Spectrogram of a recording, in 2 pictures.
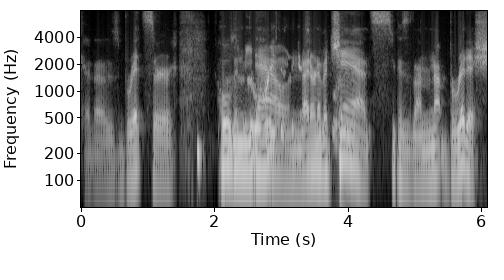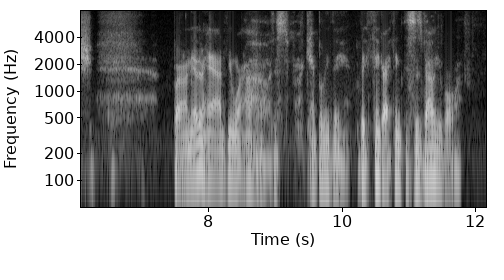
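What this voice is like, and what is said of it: Imitates another person's voice. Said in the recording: “my Nick impersonation? ... Spot on. Nailed it.”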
